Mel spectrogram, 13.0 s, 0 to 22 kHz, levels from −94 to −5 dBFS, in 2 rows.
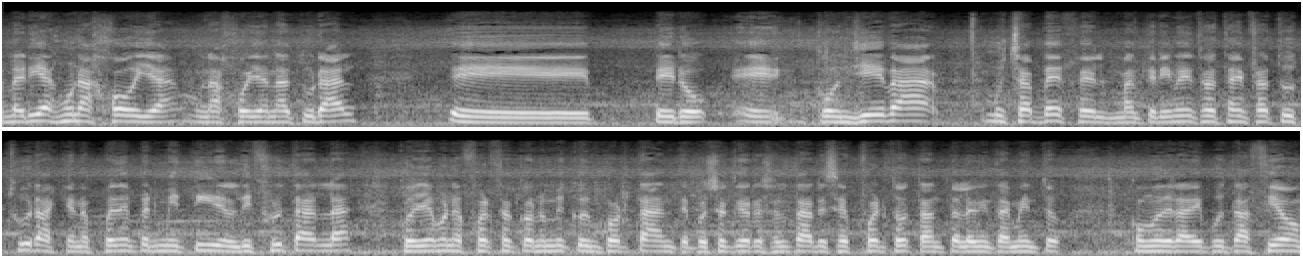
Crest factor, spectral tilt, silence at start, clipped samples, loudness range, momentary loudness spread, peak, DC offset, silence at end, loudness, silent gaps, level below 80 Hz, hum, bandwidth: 16 dB; -5 dB/octave; 0 s; under 0.1%; 1 LU; 5 LU; -2 dBFS; under 0.1%; 0 s; -19 LUFS; none; -48 dBFS; none; 16 kHz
